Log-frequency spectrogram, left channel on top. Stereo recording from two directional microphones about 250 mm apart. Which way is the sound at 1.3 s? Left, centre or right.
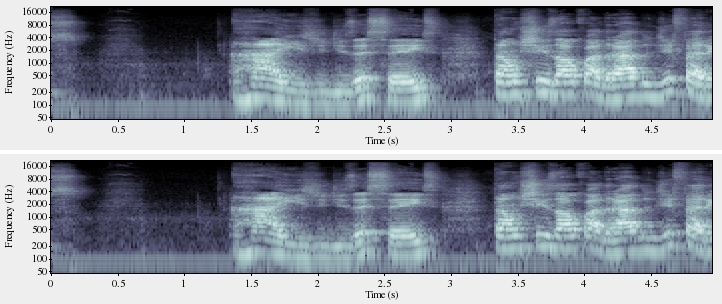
Centre.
